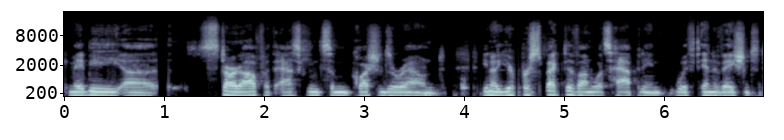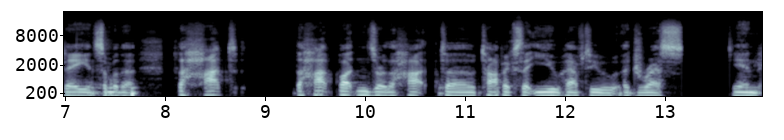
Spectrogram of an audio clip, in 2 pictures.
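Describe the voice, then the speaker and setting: A male podcast co-host with an upbeat, rambling delivery full of "uh"s and restarts. His voice sits at an ordinary middle pitch, and the recording is dry and close with no room sound around it. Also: fairly even intonation, normal speed, no room sound. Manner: upbeat, rambling with many fillers. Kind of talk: casual interview chat. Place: United States.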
